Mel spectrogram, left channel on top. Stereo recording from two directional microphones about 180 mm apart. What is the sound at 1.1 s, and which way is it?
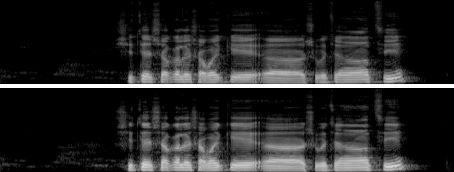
Speech, 15° right (ahead or behind).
